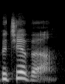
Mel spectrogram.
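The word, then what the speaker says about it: Buġibba: Bujibba. I mean, I'm sure there'll be some people in the comments saying that I I'm say saying it Bujibba. wrong. I say bajibba.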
